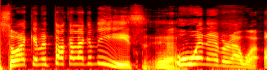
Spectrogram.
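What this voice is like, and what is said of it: Mario-style Italian accent. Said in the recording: “Mario ... it's okay to do this accent”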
